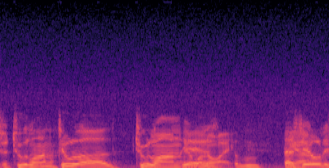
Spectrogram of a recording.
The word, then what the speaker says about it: Toulon: in Illinois well it could be did I pronounce the town right he's a tool on to us too long Illinois hmm that's the only city to United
